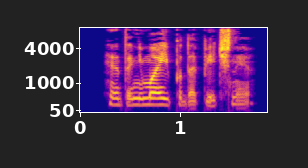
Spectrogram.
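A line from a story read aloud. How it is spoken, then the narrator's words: Gentle objection. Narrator (Russian): мягко возразил Эльфорте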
